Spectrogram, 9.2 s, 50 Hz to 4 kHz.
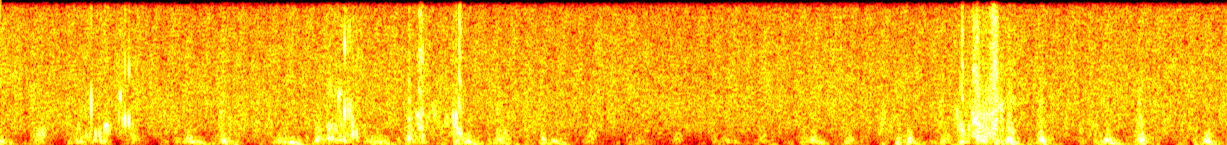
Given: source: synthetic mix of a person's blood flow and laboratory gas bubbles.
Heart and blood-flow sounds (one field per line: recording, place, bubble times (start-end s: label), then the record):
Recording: Doppler ultrasound of blood flow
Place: precordium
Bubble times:
0.29-0.36 s: bubbles
0.54-1.04 s: bubbles
2.31-2.72 s: bubbles
3.04-3.53 s: bubbles
7.16-7.62 s: bubbles
From the record:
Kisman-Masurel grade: 222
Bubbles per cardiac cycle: several, 3 to 8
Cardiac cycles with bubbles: 10 to 50%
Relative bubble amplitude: moderate (0.250 to 0.450)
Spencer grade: 2 (many but less than half of the cardiac periods contain bubble signals, singularly or in groups)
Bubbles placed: anywhere in the cardiac cycle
